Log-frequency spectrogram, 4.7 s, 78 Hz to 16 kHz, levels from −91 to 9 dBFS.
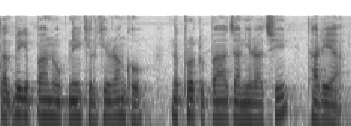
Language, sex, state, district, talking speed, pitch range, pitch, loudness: Garo, male, Meghalaya, West Garo Hills, 90 wpm, 105-120 Hz, 115 Hz, -16 LUFS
